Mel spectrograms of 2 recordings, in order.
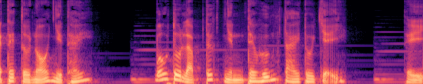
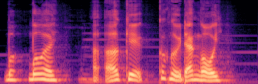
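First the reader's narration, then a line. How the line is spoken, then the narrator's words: Frightened stammer. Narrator (Vietnamese): Tôi trung lên vì sợ, miệng lắp bắp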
